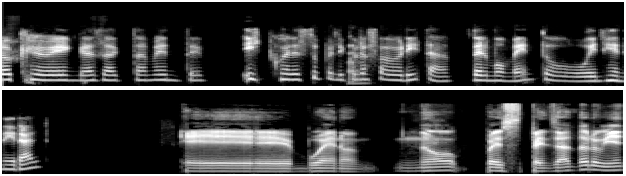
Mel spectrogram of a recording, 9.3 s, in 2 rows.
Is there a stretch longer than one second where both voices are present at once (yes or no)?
no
